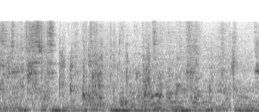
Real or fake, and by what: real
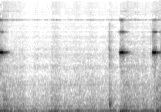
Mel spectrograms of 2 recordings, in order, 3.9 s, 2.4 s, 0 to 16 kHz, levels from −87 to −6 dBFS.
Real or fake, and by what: fake, codec, DAC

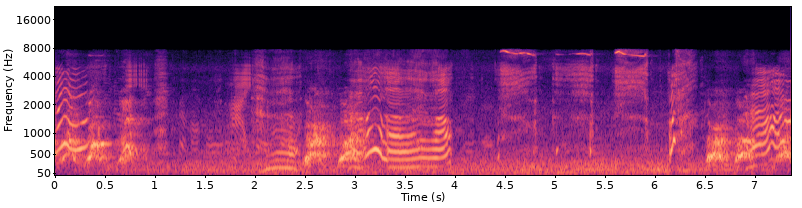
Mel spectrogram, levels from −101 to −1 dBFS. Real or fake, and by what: real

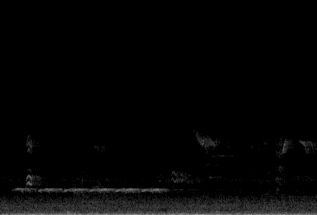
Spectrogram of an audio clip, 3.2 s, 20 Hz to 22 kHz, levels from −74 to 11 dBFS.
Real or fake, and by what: real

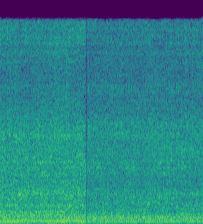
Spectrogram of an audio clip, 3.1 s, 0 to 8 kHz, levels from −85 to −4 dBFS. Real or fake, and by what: fake, codec, DAC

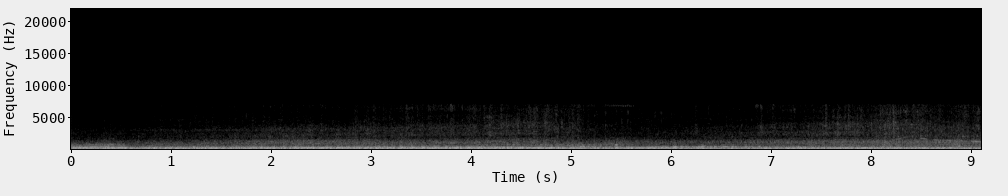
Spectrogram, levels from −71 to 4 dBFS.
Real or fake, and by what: real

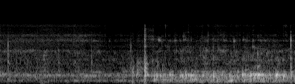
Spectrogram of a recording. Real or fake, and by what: fake, codec, DAC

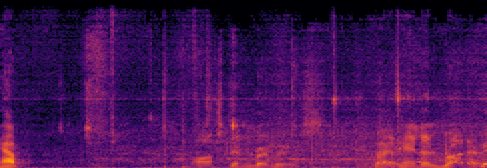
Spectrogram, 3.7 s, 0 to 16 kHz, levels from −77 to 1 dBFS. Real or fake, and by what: fake, codec, DAC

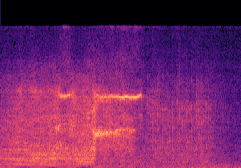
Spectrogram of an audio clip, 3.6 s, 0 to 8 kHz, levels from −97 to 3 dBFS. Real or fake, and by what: fake, codec, DAC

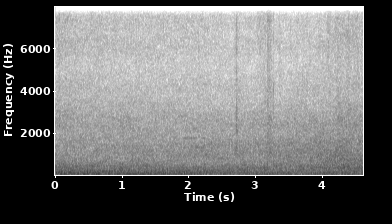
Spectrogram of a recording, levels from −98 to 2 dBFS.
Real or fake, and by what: real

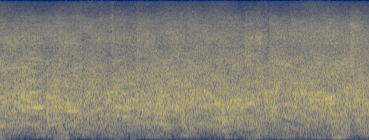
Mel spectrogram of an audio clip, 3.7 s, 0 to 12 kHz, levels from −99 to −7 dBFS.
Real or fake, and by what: fake, codec, DAC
